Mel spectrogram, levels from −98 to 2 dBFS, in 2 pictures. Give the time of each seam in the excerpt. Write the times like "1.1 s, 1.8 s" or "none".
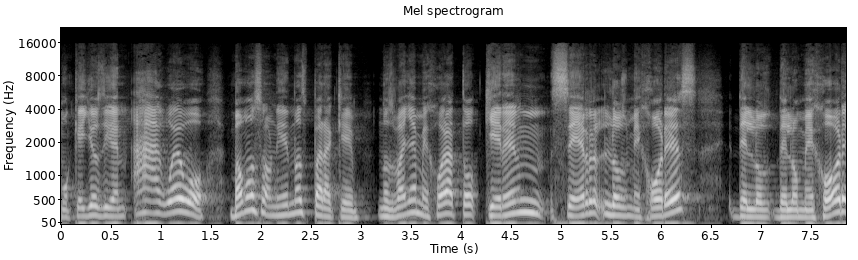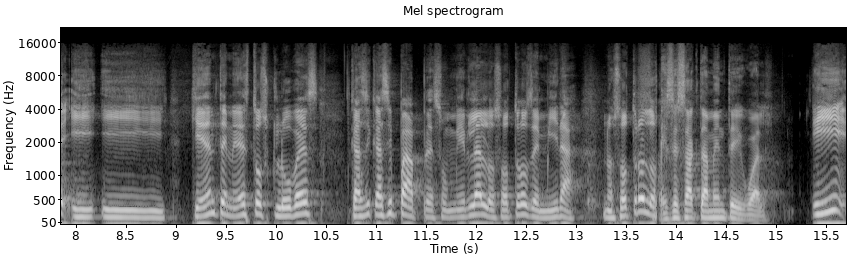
4.2 s, 13.8 s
